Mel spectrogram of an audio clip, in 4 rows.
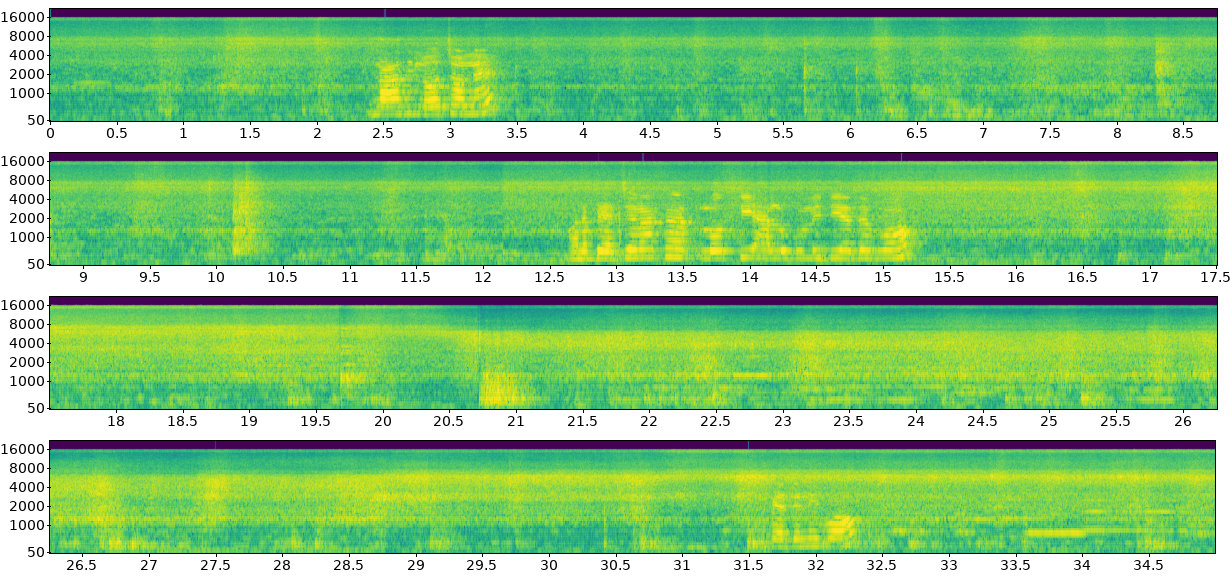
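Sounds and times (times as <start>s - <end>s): food sizzling in hot oil: 0.0s - 35.0s
spatula scraping and knocking pan: 0.8s - 10.4s, 30.4s - 35.0s.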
